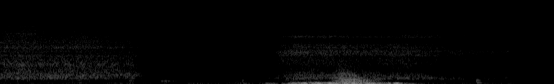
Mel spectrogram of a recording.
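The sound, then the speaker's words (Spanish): Slow breathing during a guided meditation: an airy hiss of breath, a quiet pause, then a fuller, louder breath with a soft low rush. The breathing is faint and heard alone. “Respira conmigo.”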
